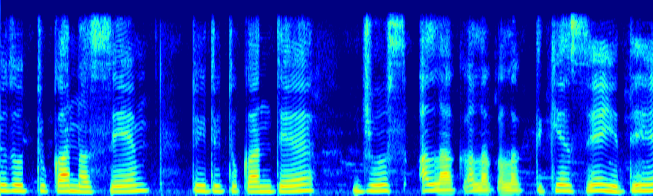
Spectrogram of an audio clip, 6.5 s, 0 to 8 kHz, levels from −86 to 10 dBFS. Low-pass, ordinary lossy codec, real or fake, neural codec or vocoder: 7.2 kHz; none; fake; codec, 16 kHz, 6 kbps, DAC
